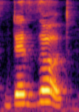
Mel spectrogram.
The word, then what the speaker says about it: desert: With double S, it is pronounced as dessert, and with single S, it is pronounced as desert.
